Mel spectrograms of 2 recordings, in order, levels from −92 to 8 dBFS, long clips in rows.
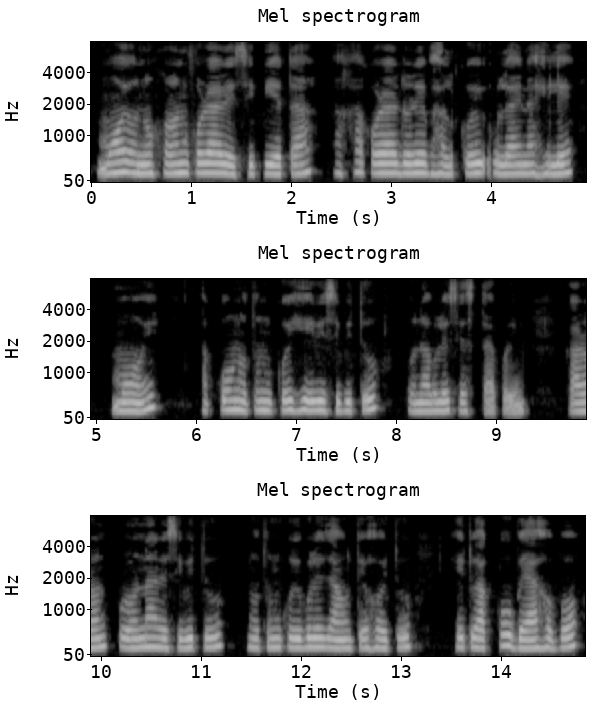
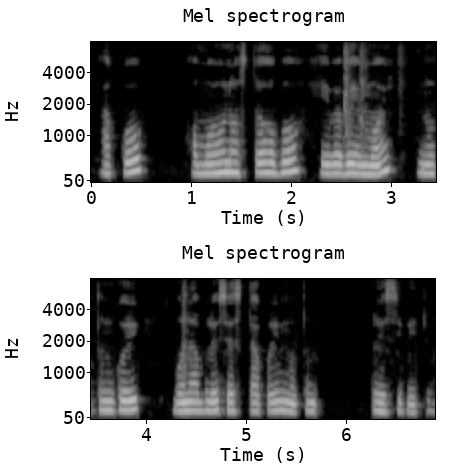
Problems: background sounds at intervals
